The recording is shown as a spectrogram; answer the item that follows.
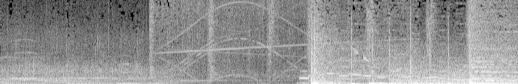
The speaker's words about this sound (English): Clap your hands this way, come on. Put your hands together.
